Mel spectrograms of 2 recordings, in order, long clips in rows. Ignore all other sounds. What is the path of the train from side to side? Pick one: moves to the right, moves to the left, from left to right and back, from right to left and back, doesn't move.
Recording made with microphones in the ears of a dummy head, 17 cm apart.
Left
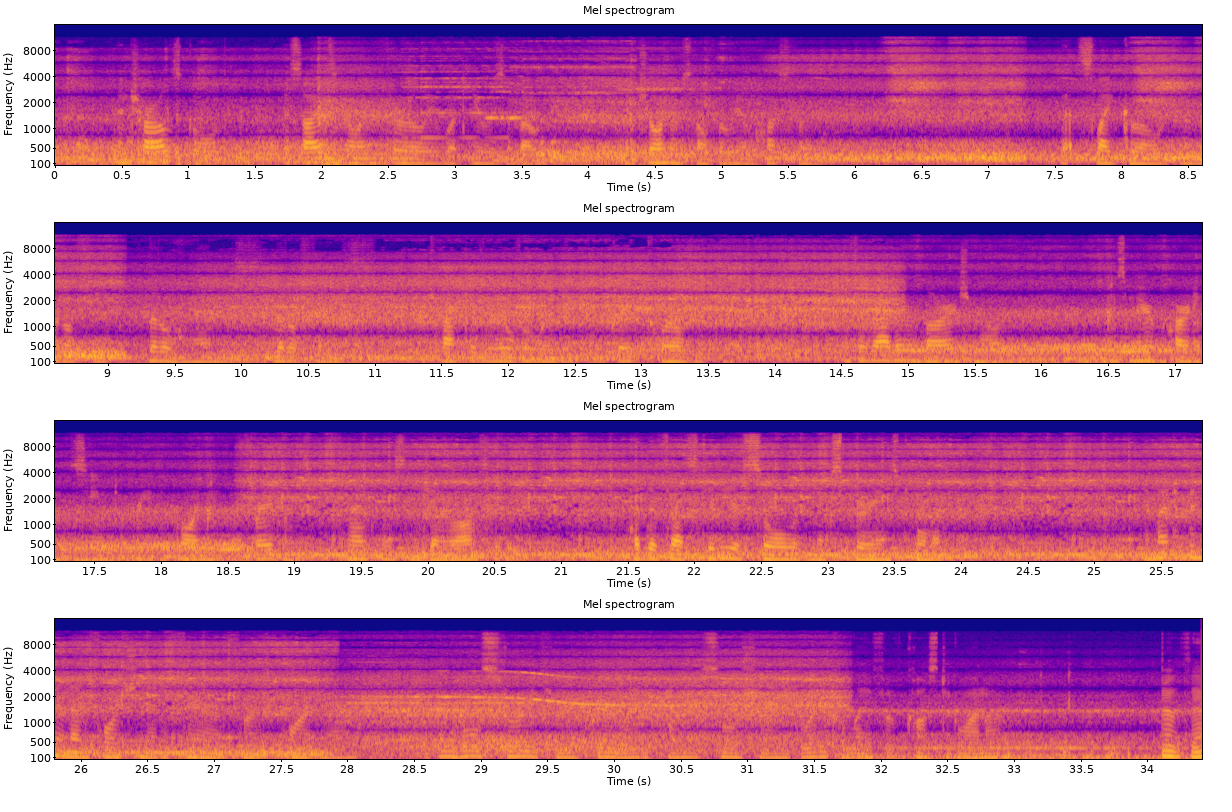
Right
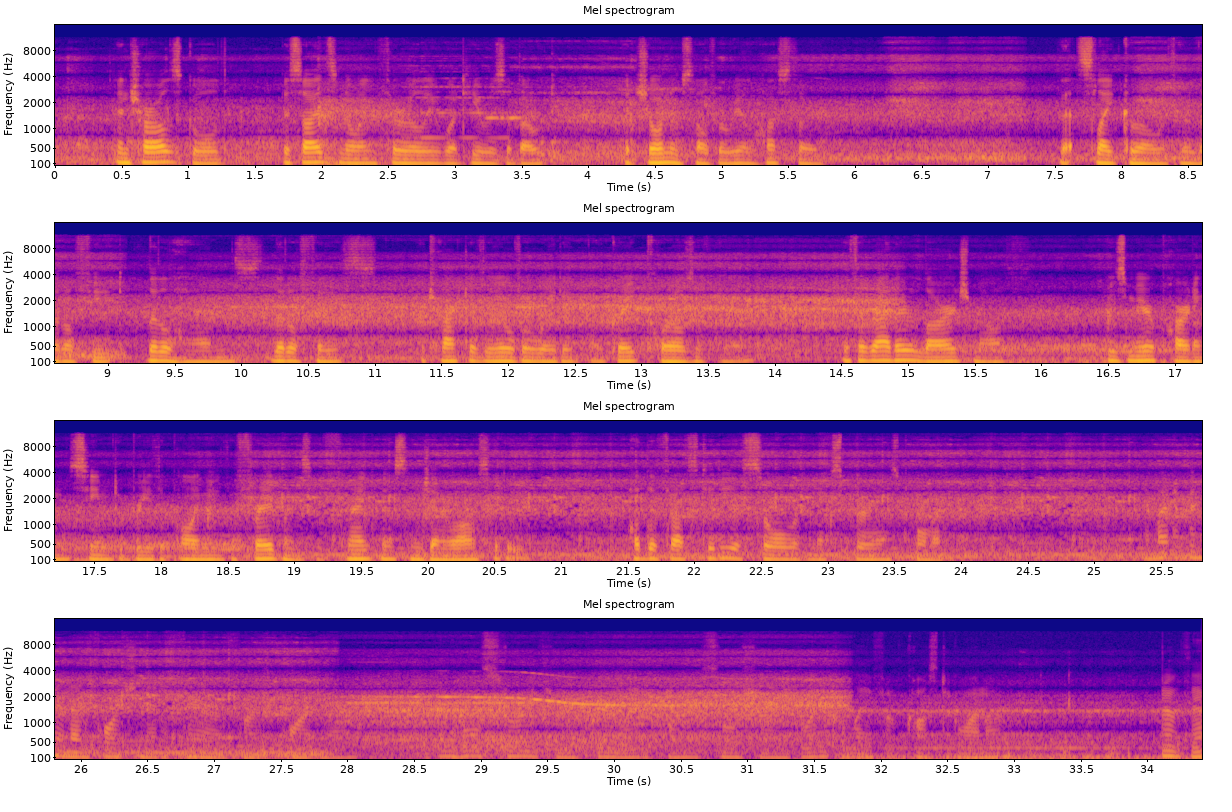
doesn't move.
